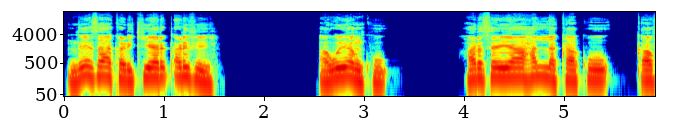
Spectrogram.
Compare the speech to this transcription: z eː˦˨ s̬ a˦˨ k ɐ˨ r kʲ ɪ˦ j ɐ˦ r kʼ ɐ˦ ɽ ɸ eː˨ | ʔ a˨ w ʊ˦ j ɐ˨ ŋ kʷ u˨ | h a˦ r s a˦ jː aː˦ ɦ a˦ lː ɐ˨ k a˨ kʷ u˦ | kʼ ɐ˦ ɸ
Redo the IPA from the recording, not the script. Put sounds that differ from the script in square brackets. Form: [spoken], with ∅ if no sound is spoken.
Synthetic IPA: z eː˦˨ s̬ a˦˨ k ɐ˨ [ɽ] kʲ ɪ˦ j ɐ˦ r kʼ ɐ˦ ɽ ɸ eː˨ | ʔ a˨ w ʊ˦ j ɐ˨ ŋ kʷ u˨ | h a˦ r s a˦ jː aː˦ ɦ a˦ lː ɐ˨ k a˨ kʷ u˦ | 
